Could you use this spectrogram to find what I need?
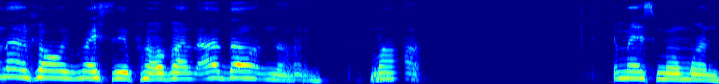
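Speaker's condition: Motor neurone disease; diagnosed after months of speech difficulties, sees speech therapist

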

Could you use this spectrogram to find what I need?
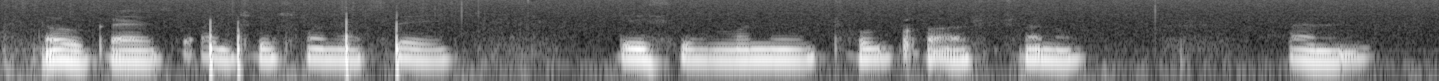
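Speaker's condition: Cerebral palsy; age 23

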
